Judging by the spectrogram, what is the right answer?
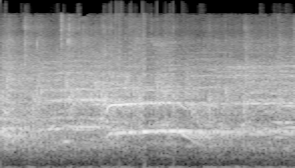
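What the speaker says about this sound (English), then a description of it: "You can hear the crowd." A college women's volleyball crowd in a gym cheers and roars steadily and loudly after a big block, with whistles and shouts mixed into the sustained noise.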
